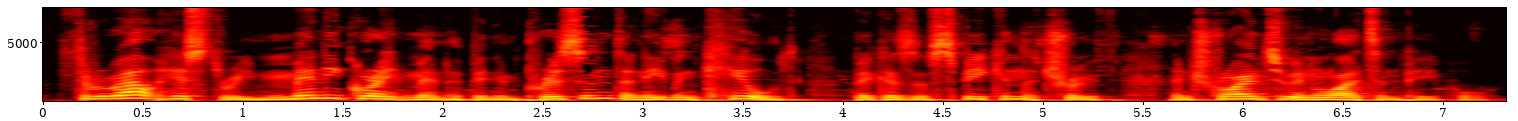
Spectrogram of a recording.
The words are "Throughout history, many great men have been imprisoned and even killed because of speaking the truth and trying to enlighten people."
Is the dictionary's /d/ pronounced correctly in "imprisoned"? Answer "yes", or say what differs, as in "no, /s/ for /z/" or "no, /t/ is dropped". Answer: yes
